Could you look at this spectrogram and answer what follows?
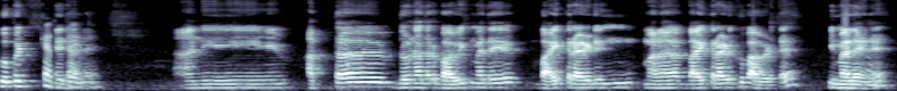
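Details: Speech of a young man born deaf who uses hearing aids, after speech therapy. Congenital profound hearing loss.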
